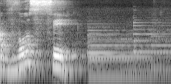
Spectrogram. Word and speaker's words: você: Exemplo da palavra você. Você, com acento. A sílaba forte é o C.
